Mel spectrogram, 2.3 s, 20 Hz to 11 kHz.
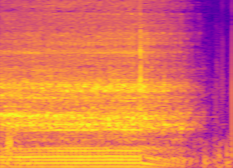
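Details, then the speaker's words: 46-year-old Honda CD175 during restoration, first start: steady even engine note about 1.5 seconds then drops away; runs clean, no ticks, misfires or smoke, healthy. "But wow, that sounds beautiful, doesn't it? No smoke out the rear or nothing. Oh, that's beautiful."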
